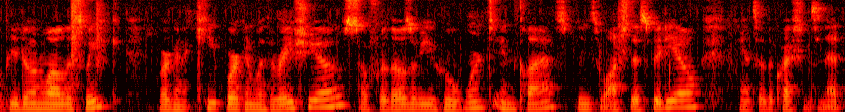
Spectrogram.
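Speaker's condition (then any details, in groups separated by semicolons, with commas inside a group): No condition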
